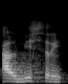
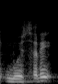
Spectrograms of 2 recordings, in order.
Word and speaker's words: al-Bisri: Al-Bisri, Al-Basri, Al-Busri. Bisa dibaca 3. Yang cakep dibacanya Al-Bisri. Nyesuaiin sama harokat roknya. Orang Arab kagak mau ribet. Basri, Busri, keribetan bagi orang Arab.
